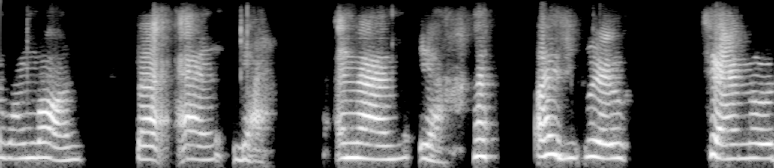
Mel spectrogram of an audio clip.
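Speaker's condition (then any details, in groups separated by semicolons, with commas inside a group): Cerebral palsy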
